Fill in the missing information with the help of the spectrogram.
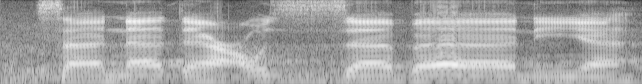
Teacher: sanad'u nggih sama dalnya dipantulkan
